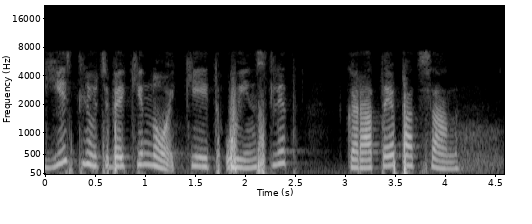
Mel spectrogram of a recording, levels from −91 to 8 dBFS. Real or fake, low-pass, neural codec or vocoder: real; 7.2 kHz; none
